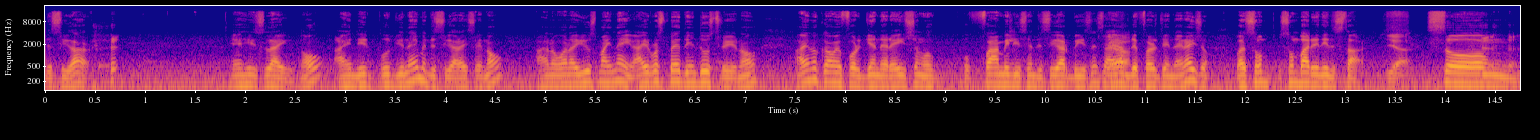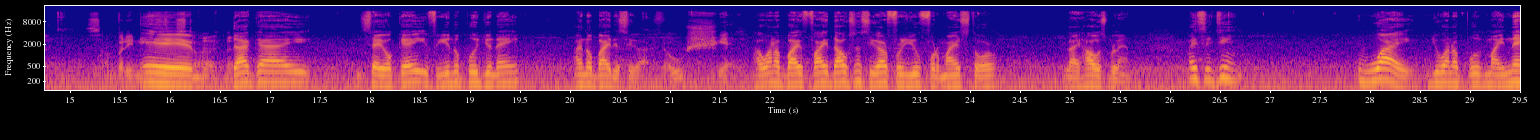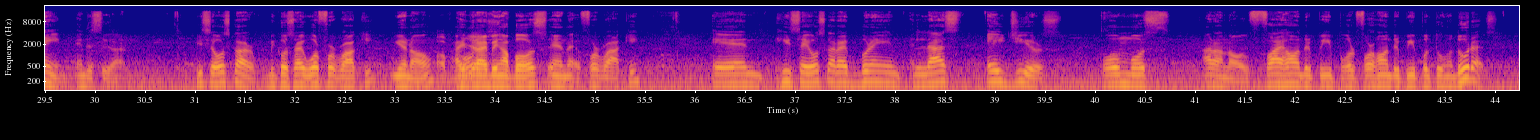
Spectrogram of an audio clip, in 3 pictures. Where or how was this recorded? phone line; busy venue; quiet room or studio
busy venue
